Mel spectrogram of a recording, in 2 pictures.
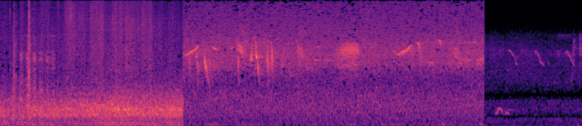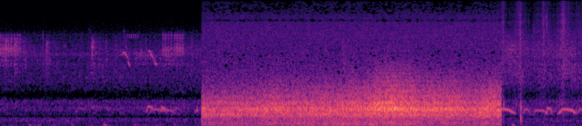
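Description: A run of short outdoor animal clips with sudden cuts between them: a dense, steady mid-pitched sound for about three seconds, then small birds chirping and twittering for about five seconds, then a much quieter stretch with a few faint chirps, and the dense steady sound again near the end.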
